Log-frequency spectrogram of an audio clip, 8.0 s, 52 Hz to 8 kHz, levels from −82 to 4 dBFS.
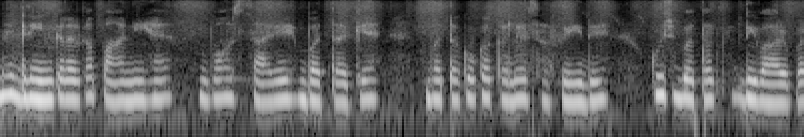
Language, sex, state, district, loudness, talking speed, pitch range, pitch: Hindi, female, Rajasthan, Jaipur, -18 LUFS, 150 wpm, 200-215 Hz, 210 Hz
